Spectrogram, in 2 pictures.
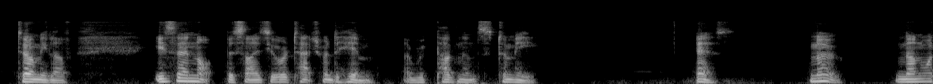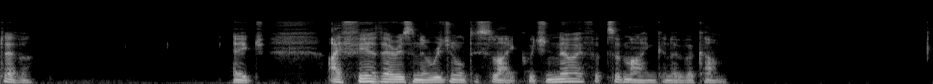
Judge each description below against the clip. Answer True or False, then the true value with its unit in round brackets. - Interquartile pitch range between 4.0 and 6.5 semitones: False (3.5 semitones)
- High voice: False (110 Hz)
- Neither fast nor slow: False (110 wpm)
